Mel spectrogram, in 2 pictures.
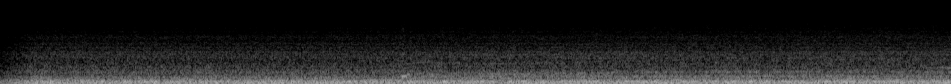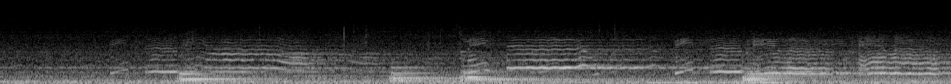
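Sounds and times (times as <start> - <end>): car engine low rumble: 0.0 - 19.0.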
